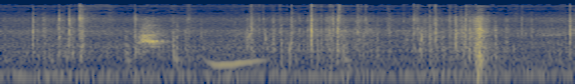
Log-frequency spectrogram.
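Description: Thin plastic carry-out bag rustling and crinkling as it is handled and emptied, with scattered crackles and one sharp click about three and a half seconds in. A brief low rising sound comes near the middle.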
